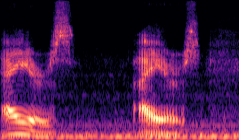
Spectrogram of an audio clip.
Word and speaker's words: Ayers: them all together but the last name it rhymes with Sayers but it's actually airs airs all right so guys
